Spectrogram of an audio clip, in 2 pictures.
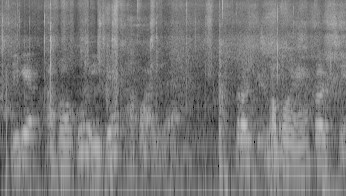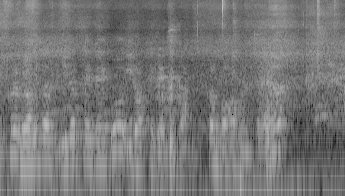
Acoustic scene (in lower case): crowded indoor space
